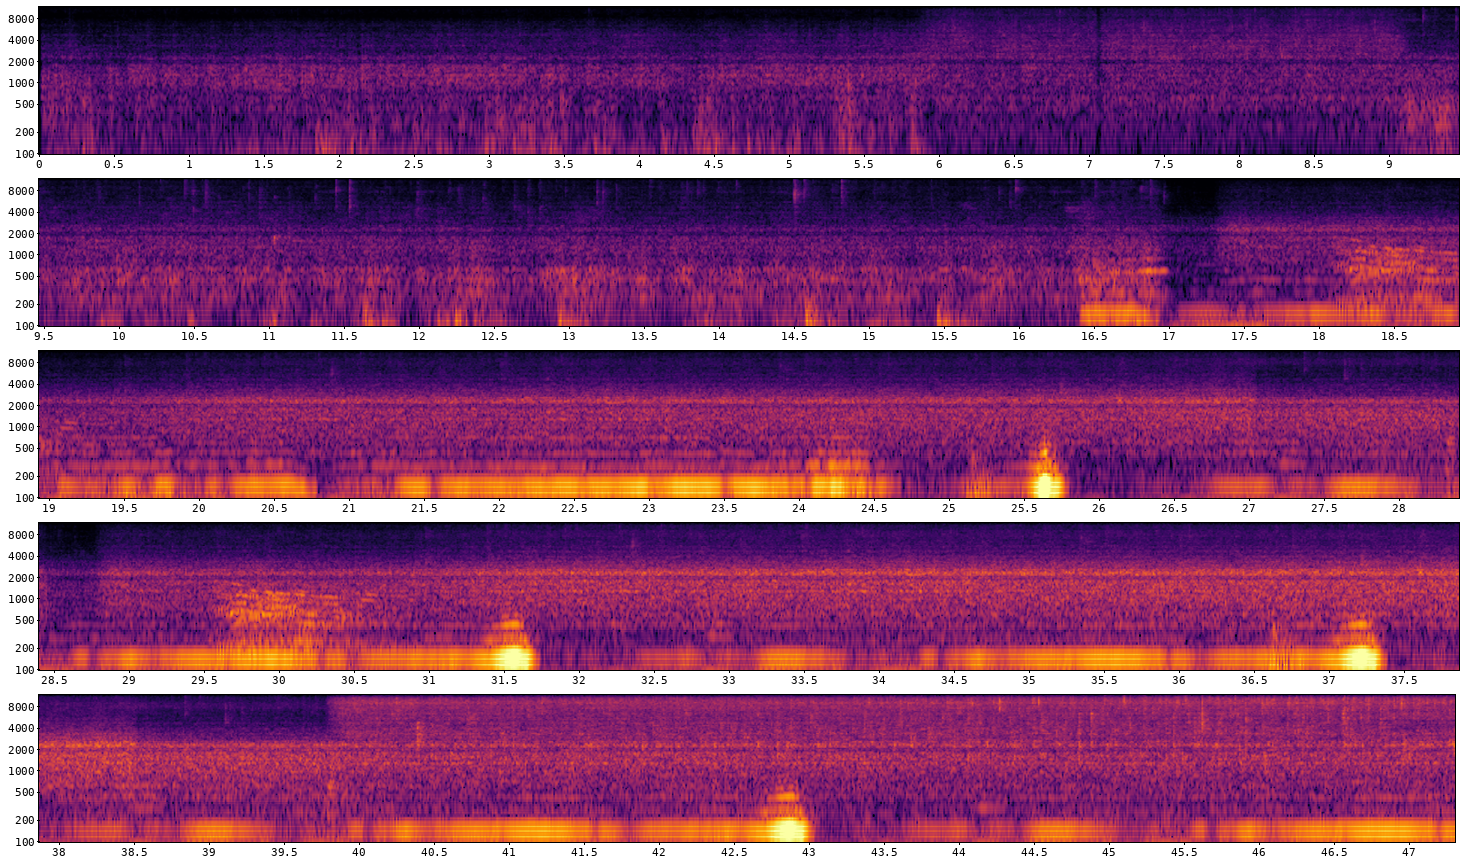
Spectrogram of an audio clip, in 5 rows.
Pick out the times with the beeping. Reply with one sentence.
You can't hear the beeping here.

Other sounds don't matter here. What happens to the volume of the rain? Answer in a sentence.
The volume of the rain goes up.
